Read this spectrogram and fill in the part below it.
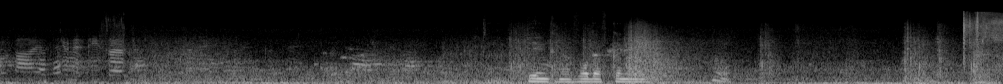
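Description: Water gurgles and bubbles, muffled as if heard underwater.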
